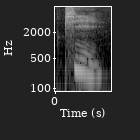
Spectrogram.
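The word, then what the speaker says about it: 비: tongu çum Tamamdır hocam B sesi ve i sesi çok kolay bir kelime pi pi ama B diye okumuyoruz tamam mı Bu Normalde B sesi Doğru evet bu B sesi ama birazcık daha böyle p sesine yakın gibi pi pi böyle P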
